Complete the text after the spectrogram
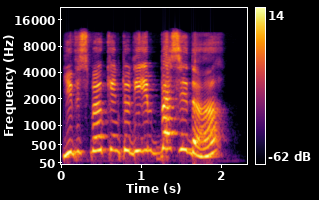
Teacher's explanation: At the end of the sentence, you raise your tone. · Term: rising tone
